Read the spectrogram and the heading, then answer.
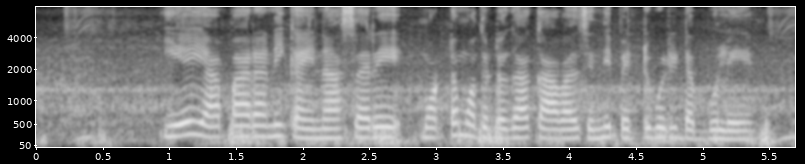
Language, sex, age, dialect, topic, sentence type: Telugu, female, 18-24, Central/Coastal, banking, statement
